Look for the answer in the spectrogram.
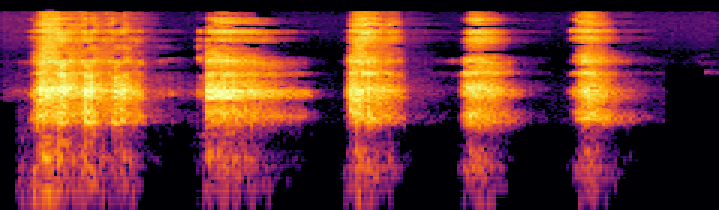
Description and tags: Young girl laughing at jokes
Sounds recorded for a personal project. I recorded myself laughing at a funny joke. Turned the pitch into a more female one. Added some telephone effect to it.
female, funny, giggle, laugh, telephone, voice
